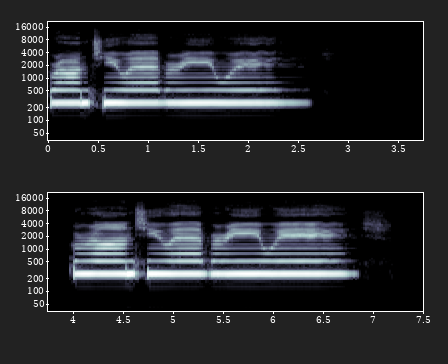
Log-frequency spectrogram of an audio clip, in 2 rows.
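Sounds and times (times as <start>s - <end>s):
flat vocals: 0.0s - 2.7s, 4.0s - 7.2s.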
